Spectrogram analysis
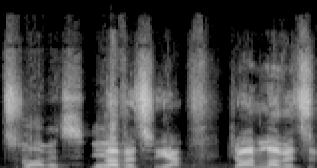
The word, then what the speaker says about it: Lovitz: Lovitz.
